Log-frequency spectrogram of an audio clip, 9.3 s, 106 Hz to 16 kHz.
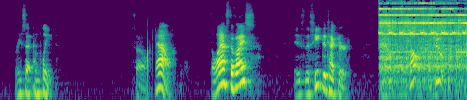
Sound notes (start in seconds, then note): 7.6 trouble bell sounds again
